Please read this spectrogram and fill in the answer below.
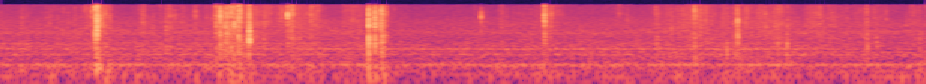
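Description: Steady low hum with a handful of short light clicks and crackles, the loudest about half a second, a second and a half, and two and a half seconds in, from a hand handling and prodding near the microphone.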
